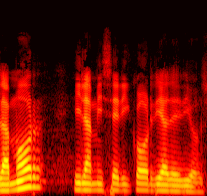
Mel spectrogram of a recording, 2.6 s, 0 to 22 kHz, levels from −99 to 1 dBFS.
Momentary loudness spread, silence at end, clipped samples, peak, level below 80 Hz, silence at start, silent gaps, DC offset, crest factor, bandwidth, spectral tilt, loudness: 12 LU; 0.05 s; under 0.1%; -12 dBFS; -64 dBFS; 0 s; none; under 0.1%; 18 dB; 9 kHz; -8 dB/octave; -31 LUFS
